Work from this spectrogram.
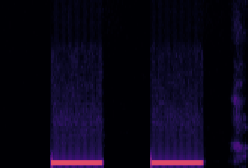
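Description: Engaged busy tone on a Portuguese phone line: two loud, clean half-second beeps spaced a second apart, alone with nothing else on the line.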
